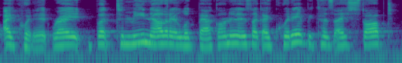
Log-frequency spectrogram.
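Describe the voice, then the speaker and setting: A woman's voice: medium pitch, darkish tone. A woman in her late twenties talking candidly in a casual vlog, rambling with lots of "like" and casual swearing. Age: late 20s. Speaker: social media creator.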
